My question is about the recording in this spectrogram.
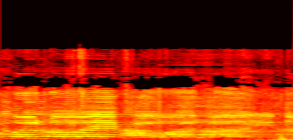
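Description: Voices singing a slow chant in long held notes with slight vibrato, moving to a new pitch about halfway through.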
